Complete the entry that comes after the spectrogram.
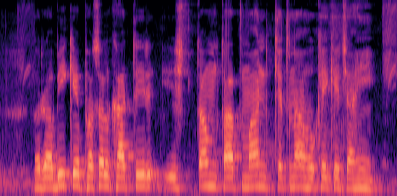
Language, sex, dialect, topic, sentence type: Bhojpuri, male, Southern / Standard, agriculture, question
